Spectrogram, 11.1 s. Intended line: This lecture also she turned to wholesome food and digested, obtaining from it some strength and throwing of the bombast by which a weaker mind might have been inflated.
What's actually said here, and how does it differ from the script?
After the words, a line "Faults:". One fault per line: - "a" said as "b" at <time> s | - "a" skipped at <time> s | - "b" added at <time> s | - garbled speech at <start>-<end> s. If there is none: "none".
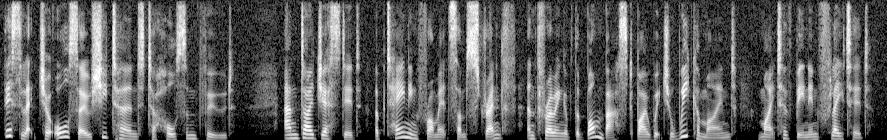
This lecture also she turned to wholesome food and digested, obtaining from it some strength and throwing of the bombast by which a weaker mind might have been inflated.
Faults:
none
